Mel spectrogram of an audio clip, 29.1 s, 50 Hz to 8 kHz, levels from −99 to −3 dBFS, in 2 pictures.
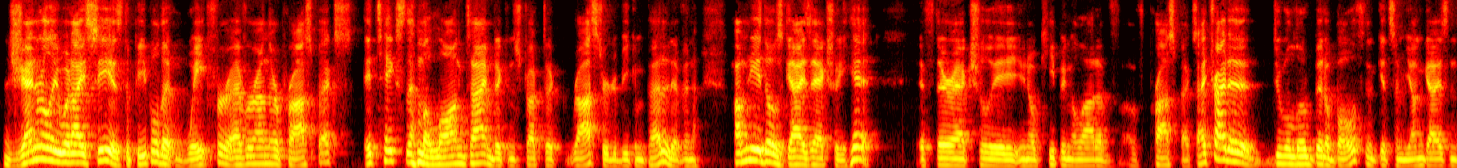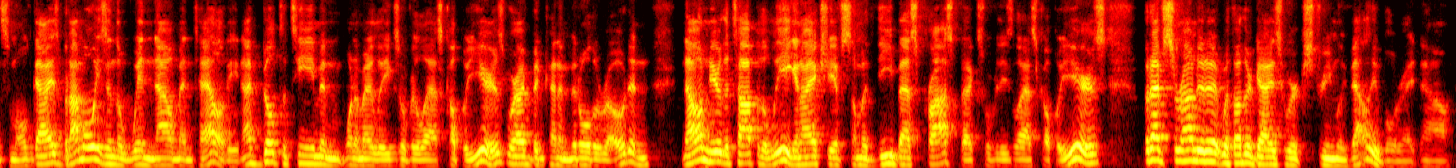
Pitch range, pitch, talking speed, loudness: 105-145 Hz, 120 Hz, 275 wpm, -25 LUFS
